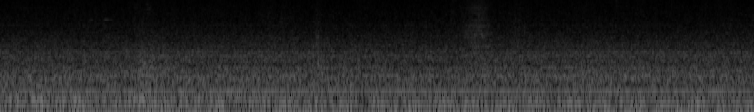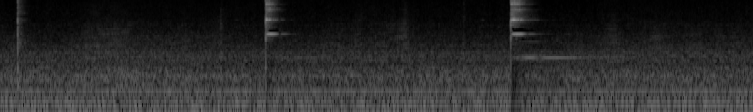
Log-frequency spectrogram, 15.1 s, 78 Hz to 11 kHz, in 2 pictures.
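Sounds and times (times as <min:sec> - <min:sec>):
tuning fork metallic clinks: 0:10.2 - 0:10.6, 0:12.6 - 0:13.8.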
